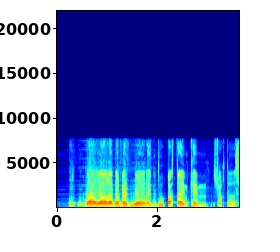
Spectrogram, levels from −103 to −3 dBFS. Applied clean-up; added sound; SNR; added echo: neural separator model SepFormer DNS4.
